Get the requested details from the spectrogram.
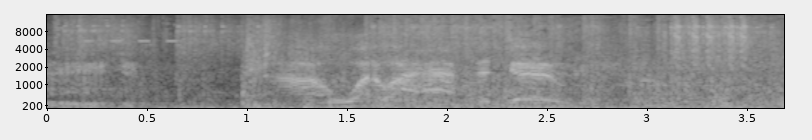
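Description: A man shouts with urgency.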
